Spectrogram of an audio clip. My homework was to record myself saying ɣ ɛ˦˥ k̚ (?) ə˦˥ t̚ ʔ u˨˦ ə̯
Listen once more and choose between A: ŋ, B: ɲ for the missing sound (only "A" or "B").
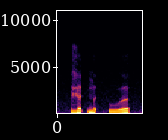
A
